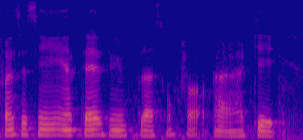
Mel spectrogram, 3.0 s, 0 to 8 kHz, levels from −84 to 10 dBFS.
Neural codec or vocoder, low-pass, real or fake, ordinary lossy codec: codec, 16 kHz, 8 kbps, FunCodec, trained on LibriTTS, 25 frames a second; none; fake; none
